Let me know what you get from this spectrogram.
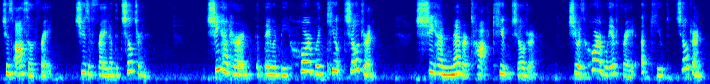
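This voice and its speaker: A woman reading a children's book aloud as an expressive storyteller. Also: fairly high pitch, measured pace, vocal fry, slight background noise, low-quality recording. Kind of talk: expressive read-aloud narration.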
